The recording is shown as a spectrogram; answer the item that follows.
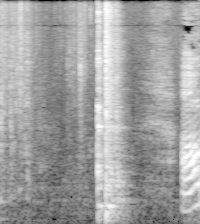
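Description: Water running off a glass oil-lamp globe lifted out of soapy water. About a second in comes one sharp clink as the glass is set down against glass in the sink.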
